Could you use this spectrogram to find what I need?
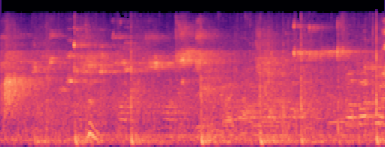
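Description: A basketball bounces on a hard floor in a large echoing gym.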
